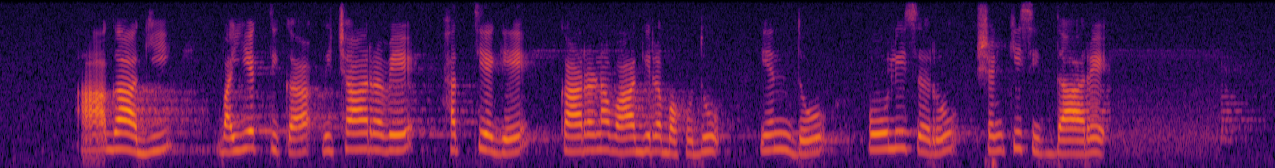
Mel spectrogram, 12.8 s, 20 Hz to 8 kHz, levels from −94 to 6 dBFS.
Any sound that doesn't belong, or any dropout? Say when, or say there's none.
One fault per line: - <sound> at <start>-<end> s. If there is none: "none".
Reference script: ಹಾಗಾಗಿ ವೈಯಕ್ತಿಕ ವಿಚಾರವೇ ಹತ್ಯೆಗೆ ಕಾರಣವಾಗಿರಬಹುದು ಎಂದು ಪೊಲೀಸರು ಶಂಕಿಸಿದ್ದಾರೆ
none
